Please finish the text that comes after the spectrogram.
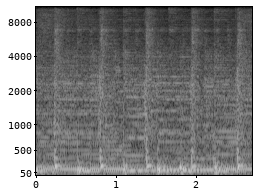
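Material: Nothing is struck.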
